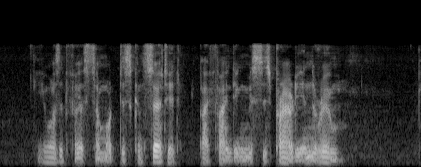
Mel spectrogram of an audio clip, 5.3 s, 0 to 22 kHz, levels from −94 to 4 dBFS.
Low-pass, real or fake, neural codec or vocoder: 7.2 kHz; fake; vocoder, 22.05 kHz, 80 mel bands, HiFi-GAN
